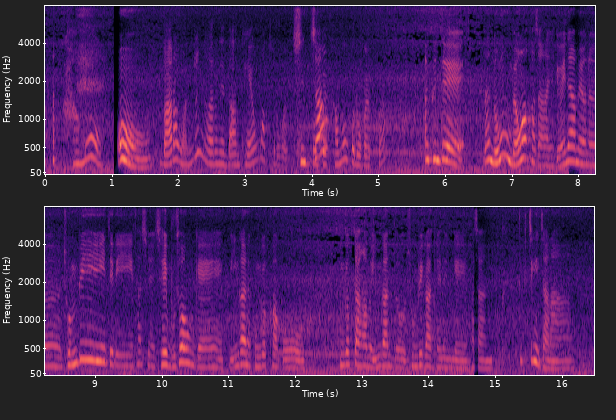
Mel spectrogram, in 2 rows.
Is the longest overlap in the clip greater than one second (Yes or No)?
No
